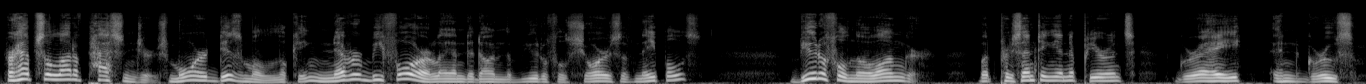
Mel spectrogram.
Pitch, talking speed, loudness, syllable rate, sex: 155 Hz, 115 wpm, -19 LUFS, 4.4 syllables/s, male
